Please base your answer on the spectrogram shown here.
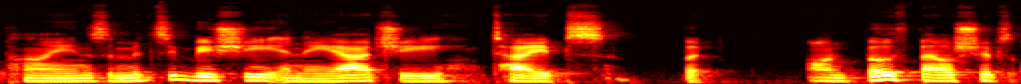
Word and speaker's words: Aichi: This is the Mitsubishi F1M2 and the, I think I'm pronouncing this right, the Aichi.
